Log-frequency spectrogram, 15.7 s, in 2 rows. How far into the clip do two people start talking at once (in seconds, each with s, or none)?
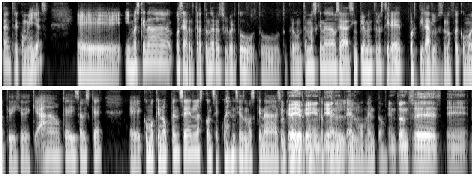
12.5 s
